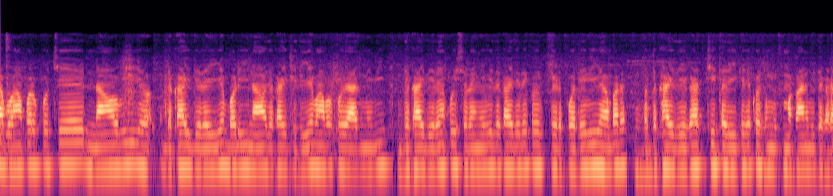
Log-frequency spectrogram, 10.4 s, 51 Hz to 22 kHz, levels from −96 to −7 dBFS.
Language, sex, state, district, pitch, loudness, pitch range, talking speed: Hindi, male, Chhattisgarh, Bilaspur, 120 Hz, -24 LUFS, 115-125 Hz, 275 wpm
